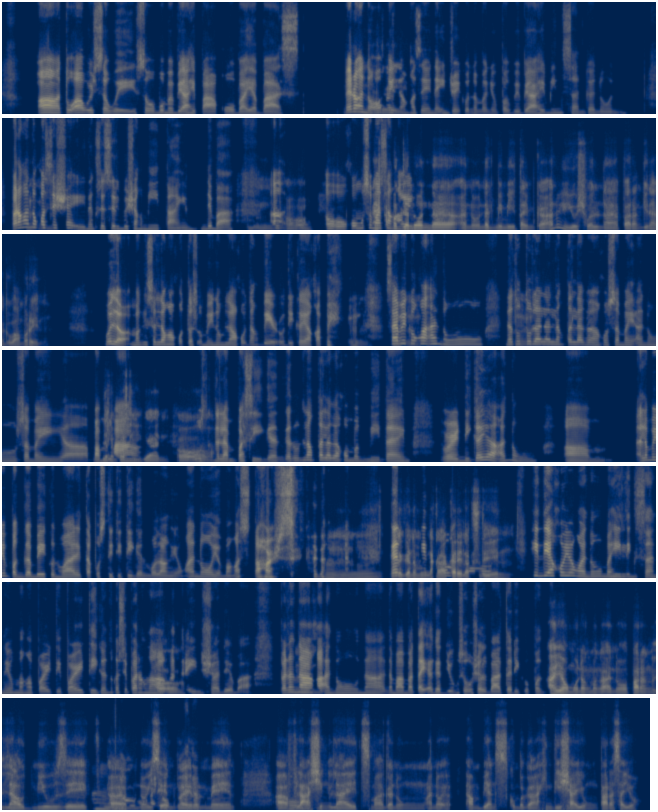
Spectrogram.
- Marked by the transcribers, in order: tapping; other background noise; chuckle; laughing while speaking: "stars, gano'n"; unintelligible speech; wind; unintelligible speech
- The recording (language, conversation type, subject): Filipino, podcast, Anong simpleng nakagawian ang may pinakamalaking epekto sa iyo?
- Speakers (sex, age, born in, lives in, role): female, 30-34, Philippines, Philippines, guest; male, 25-29, Philippines, Philippines, host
